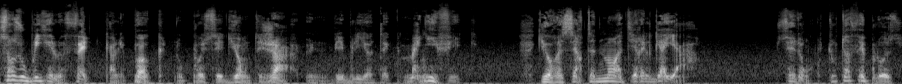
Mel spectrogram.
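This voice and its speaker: Putting on a rumbling character voice, a man speaks at medium pitch and a moderate pace with big swings in loudness. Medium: read story. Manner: grumbling, irritable.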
